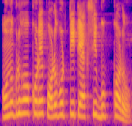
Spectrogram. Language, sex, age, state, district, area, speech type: Bengali, female, 30-45, West Bengal, Paschim Bardhaman, rural, read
